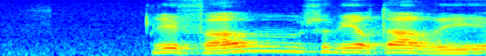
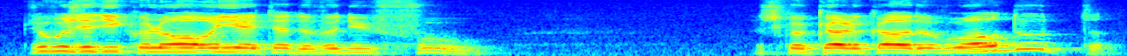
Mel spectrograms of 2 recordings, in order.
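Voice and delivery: put-on louder, bitter, defiant young man; Jacques accusing; 4 semitones higher, 6 dB louder than usual. Jacques accusing Clémence before the guests, bitter defiance. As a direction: challenge every guest.

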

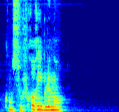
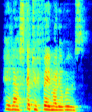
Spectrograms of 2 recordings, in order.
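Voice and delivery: anguished cry; 3 semitones higher, 8 dB louder than usual. Acted. Hernani cries out in anguish.

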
